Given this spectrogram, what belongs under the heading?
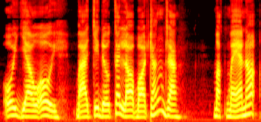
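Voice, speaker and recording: Scornful cruel older wife, dismissive, lowish voice, a woman acting, dry sound. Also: normal speed, no room sound, faint music behind, lightly acted.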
